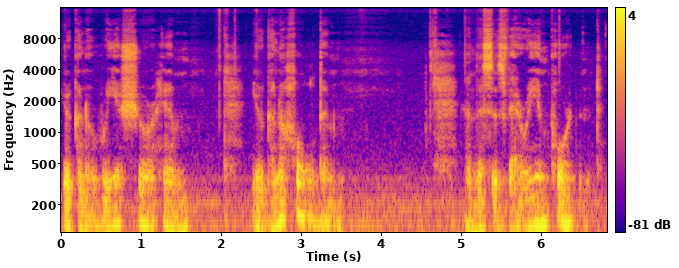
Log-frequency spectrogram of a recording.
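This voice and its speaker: A man playing a stern, exasperated handler of a covert operation in a soft-spoken ASMR role-play, speaking in a deliberate, halting, gravelly half-whisper with menacing emphasis. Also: medium pitch, fairly even intonation, slight background noise. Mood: stern instructing.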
